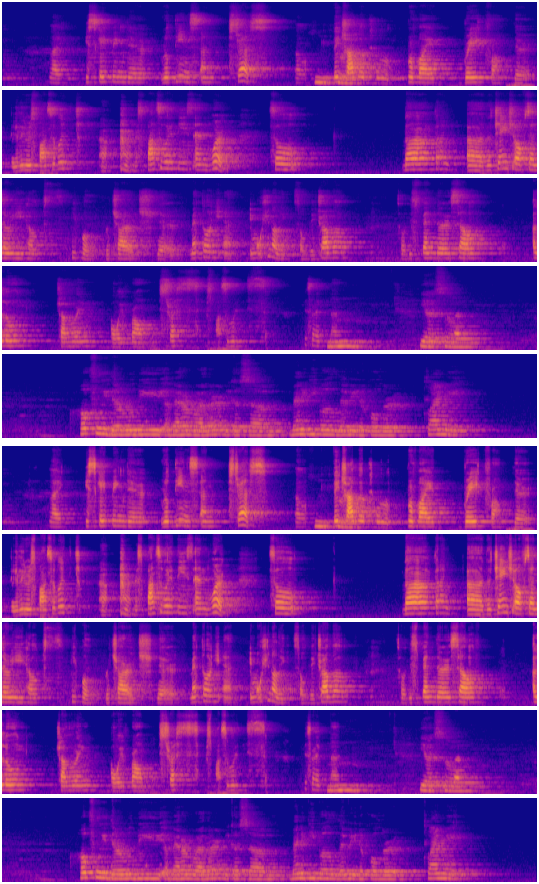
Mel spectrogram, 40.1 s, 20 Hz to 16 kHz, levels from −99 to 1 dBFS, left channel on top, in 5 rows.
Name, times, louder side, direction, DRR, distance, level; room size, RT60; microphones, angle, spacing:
voice 1, 1.3-4.0 4.4-4.6 5.0-5.8 6.1-6.5 6.9-9.0 9.5-11.7 12.0-12.4 14.0-16.9 17.2-17.4 17.7-21.2 22.0-23.2 24.0-24.4 24.9-25.4 25.7-28.0 28.6-29.1 30.9-31.0, right 5 dB, 55° right, 13 dB, 0.8 m, -35 dB
voice 2, 4.7-5.3 17.0-17.3 28.8-29.5 30.0-31.1 33.2-38.0 38.5-38.9, equal, 35° right, -4 dB, 1.8 m, -39 dB
17.0 x 6.6 x 9.7 m, 1.2 s
head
